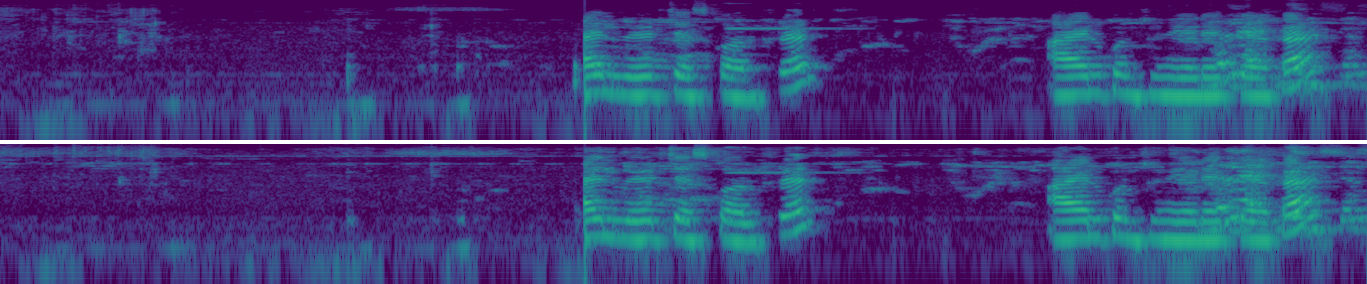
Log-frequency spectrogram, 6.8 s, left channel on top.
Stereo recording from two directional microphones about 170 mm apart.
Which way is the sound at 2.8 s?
5° left (ahead or behind).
